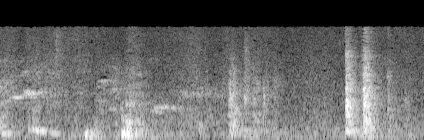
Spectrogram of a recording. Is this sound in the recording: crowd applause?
no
